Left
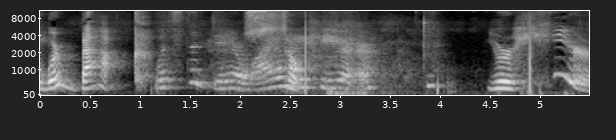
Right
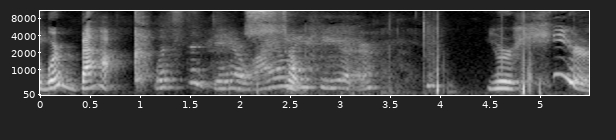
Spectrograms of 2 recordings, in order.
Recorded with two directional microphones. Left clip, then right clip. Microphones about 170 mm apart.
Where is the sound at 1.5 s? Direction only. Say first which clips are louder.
Left 4 dB; 30° left (ahead or behind).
